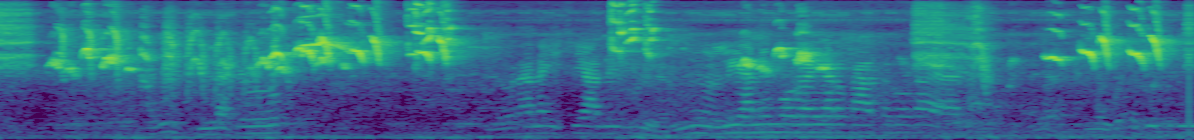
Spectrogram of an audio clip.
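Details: Four caged oriental magpie-robins training in the afternoon, all singing and showing off their learned 'isian' material: bright, varied whistled phrases and quick chirpy notes in bursts, broken by short pauses, with faint low voices underneath.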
